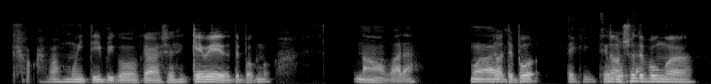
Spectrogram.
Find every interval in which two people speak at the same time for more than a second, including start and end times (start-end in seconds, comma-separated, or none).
none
